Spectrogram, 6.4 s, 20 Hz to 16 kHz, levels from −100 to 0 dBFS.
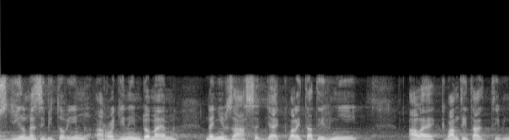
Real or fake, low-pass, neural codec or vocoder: real; 7.2 kHz; none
